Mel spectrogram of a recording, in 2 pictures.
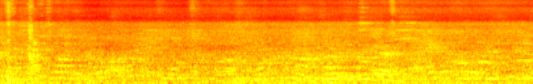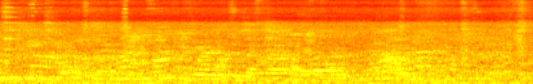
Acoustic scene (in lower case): restaurant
